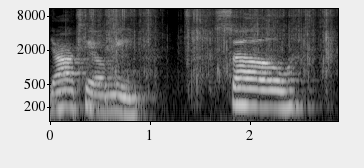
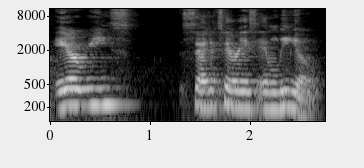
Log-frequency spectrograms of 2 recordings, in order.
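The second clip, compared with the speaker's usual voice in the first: ordinary talk, nothing marked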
